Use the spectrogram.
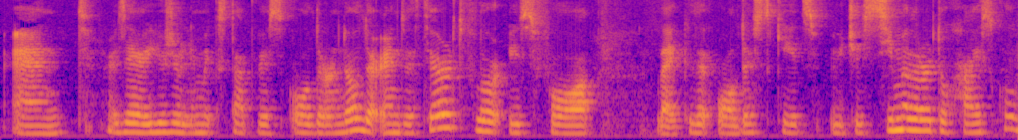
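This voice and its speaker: A woman's voice: mid-range voice, a little mellow, slight background noise. Russian-accented woman in her thirties. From southern Russia. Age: 30s. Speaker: interviewee. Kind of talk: personal interview about own schooling and life.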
